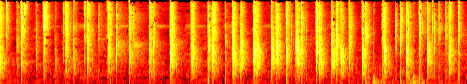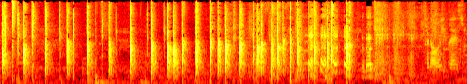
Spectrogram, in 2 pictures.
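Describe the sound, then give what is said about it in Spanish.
Loud applause made by slapping bare buttocks, a dense run of sharp, rapid slaps that continues for about twelve seconds with people talking over it. “Aplauso de nalga. A ver, todos, bájense los pantalones. Aplauso de nalga.”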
